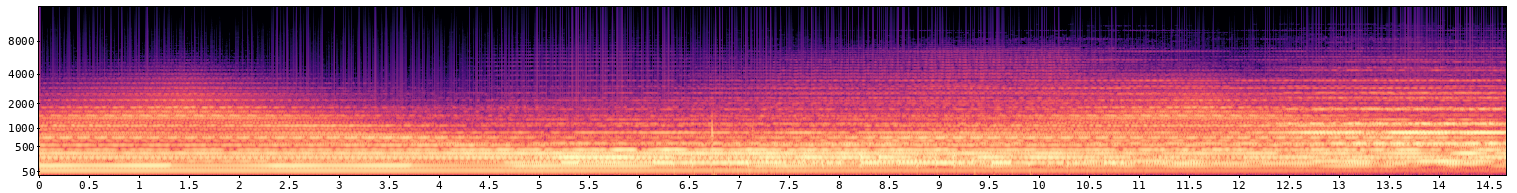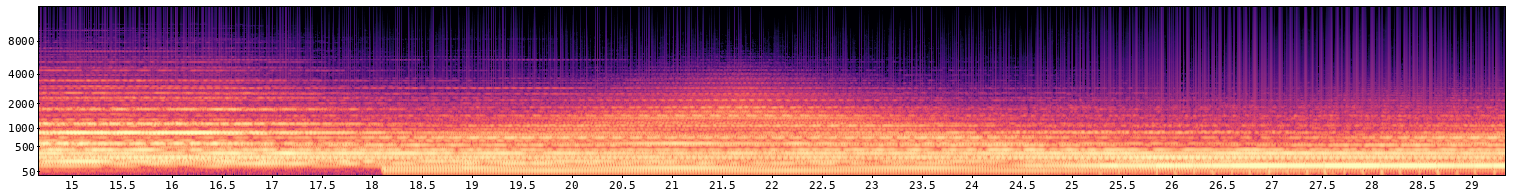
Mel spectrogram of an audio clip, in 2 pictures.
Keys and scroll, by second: 2.9 typing, 3.3 Return, 5.3-6.0 typing, 7.0 Escape, 9.3 typing, 11.1-12.1 typing, 13.3-15.7 typing, 18.7 Return, 18.7 Escape, 18.7 1, 18.7 5, 18.9 Escape, 21.7 `, 21.8 Escape, 22.6 Escape, 24.0 1, 24.1 0, 24.3 Return, 25.7 1, 25.9 5, 26.0 Return, 27.0-29.3 typing.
